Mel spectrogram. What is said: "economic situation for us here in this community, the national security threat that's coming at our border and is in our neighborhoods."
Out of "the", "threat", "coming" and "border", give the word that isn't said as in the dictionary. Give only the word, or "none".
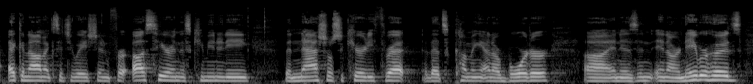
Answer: none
